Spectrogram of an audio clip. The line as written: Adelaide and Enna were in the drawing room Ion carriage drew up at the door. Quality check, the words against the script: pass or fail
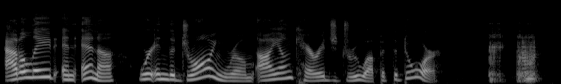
pass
